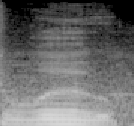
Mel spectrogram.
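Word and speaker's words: wewe: Woo? Who is Woo. using that word? It was just W-E-W-E. Let's call it a woo.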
